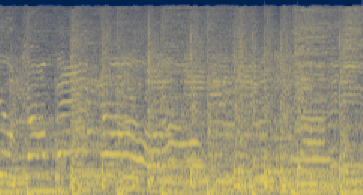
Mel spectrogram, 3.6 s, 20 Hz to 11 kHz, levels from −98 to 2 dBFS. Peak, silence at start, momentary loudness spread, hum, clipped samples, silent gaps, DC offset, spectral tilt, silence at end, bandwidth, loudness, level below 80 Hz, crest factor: 0 dBFS; 0 s; 1 LU; none; under 0.1%; none; under 0.1%; -5 dB/octave; 0 s; 10.5 kHz; -13 LUFS; -22 dBFS; 12 dB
